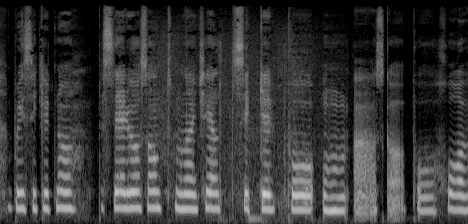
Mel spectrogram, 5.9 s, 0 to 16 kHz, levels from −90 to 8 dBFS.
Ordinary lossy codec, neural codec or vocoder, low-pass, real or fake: MP3, 64 kbps; vocoder, 44.1 kHz, 128 mel bands, Pupu-Vocoder; 14.4 kHz; fake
